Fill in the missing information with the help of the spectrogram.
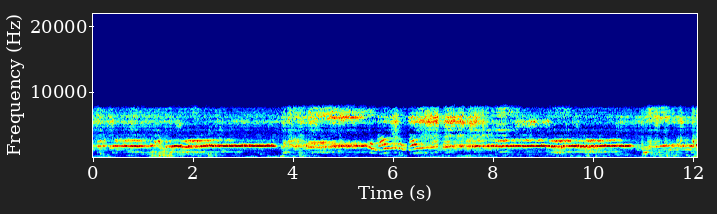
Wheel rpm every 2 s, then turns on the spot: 230, 230, 200, 200, 230, 220.
none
